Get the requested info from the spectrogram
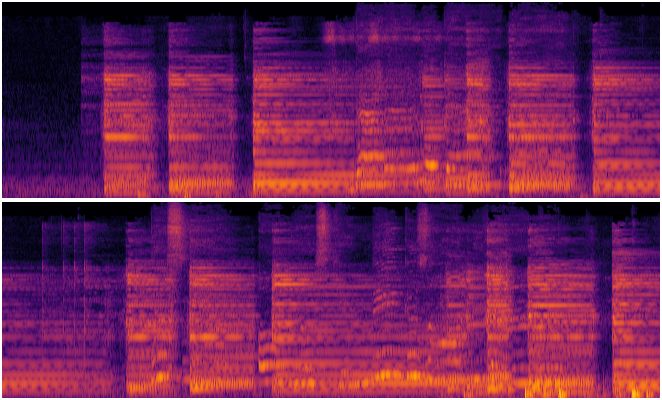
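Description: Strummed acoustic guitar music that starts about a second in, after near silence. Chords ring out, break off and start again, with a wavering melody line over them at times.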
